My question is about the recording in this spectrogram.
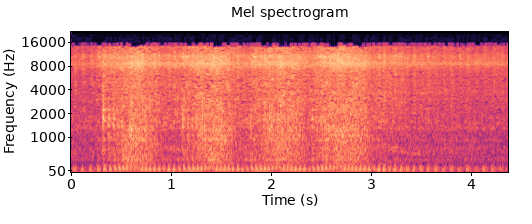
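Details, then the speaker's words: Honda Vario 150 scooter revved after the CVT cover was opened and serviced for a hissing noise at idle: engine runs smoothly, rising and falling evenly, knocking no longer heard; normal revving. "Mesinnya menyala dan berjalan dengan lancar. Suara ketukan sudah tidak terdengar lagi ."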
